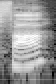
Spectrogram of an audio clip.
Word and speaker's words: Pho: The correct way of saying it is Fa, Lucky Star? Is that really how you pronounce that? P-H-O? Fa? Really?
